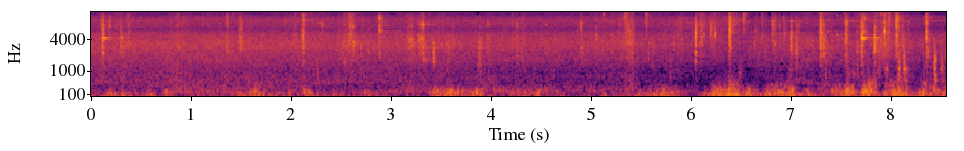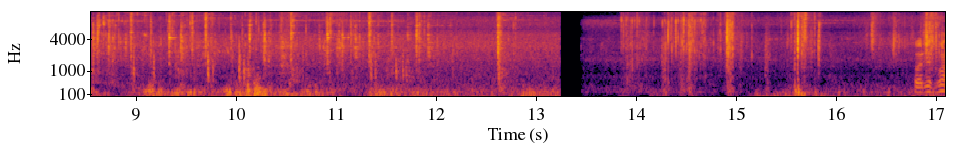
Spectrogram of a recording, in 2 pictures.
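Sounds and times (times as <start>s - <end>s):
wind rumble on microphone: 0.0s - 13.3s, 15.1s - 17.0s
fence wire clicking and knocking: 6.0s - 12.9s.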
